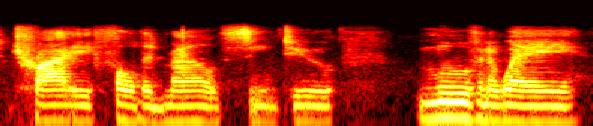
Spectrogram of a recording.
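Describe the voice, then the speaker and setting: A man narrating a tabletop roleplaying game as game master, casual and descriptive, with a gravelly, husky voice. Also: on the low side, pushed and bright. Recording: muffled lo-fi voice recording.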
